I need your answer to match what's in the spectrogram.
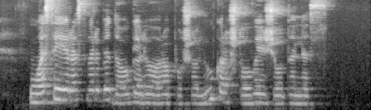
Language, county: Lithuanian, Marijampolė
